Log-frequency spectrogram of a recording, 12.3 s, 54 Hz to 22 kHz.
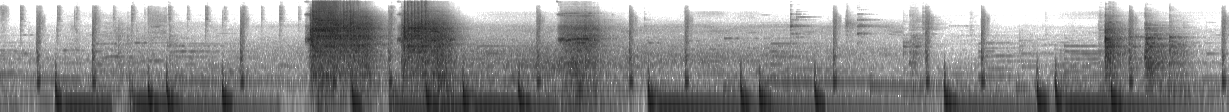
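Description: A hand ratchet clicks while removing the 12 mm top nuts and the 17 mm nut and bolt from a blown BC Racing shock absorber. Quick bursts of sharp, close ratcheting alternate with metallic clinks and tool clatter, with no talking.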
